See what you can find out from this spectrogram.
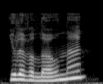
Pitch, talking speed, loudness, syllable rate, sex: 225 Hz, 230 wpm, -15 LUFS, 8.0 syllables/s, female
